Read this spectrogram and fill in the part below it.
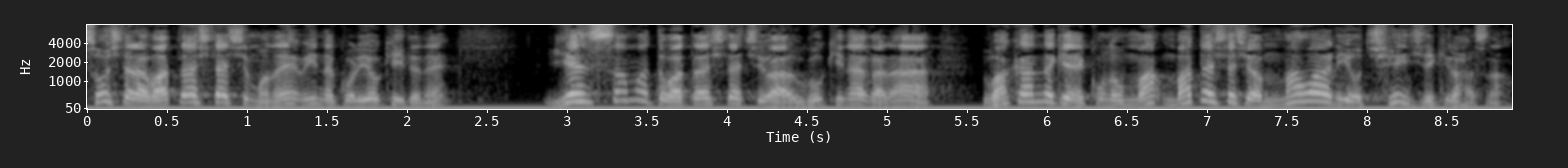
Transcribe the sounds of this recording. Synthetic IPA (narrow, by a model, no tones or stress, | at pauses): so̞ːɕi̥t̪aɾaβat̪aɕi̥t̪at͡ɕimo̞ne̞mʲĩnːako̞ɾe̞jokɯkʲiːt̪e̞ne̞ | ie̞sːamat̪o̞βat̪aɕi̥t̪at͡ɕiβaɯ̟ɡo̞kʲinaɡaɾa | βakãnːak̬eɲeko̞no̞maat̪aɕi̥t̪at͡ɕiβamaβaɾʲio̞t͡ɕẽ̞ːɲ̟d͡ʑid̪ekʲiɾɯ̟ɦazɨnã̰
